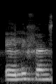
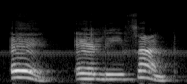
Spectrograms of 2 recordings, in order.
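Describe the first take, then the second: First: Said in the usual way. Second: "a", then "elephant" drawn out slowly from that first sound; sounded-out pronunciation. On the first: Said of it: "Elephant starts with E". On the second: Shown as a demonstration. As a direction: stretch "elephant" slowly after its opening vowel "a". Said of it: "we'll pronounce". ("a, elephant" धीरे-धीरे, पहली ध्वनि दिखाते हुए)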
